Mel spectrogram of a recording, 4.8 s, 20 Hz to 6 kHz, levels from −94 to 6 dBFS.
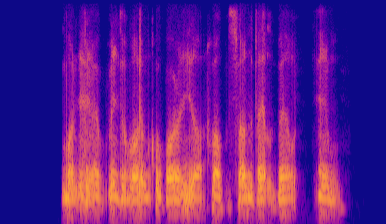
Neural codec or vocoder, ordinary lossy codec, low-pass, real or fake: autoencoder, 44.1 kHz, a latent of 192 numbers a frame, MeloTTS; Opus, 24 kbps; 5.4 kHz; fake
